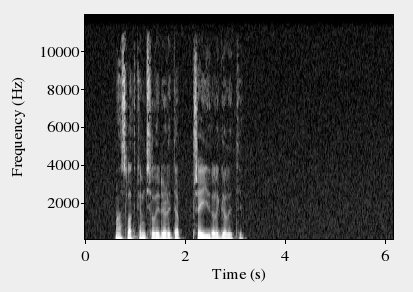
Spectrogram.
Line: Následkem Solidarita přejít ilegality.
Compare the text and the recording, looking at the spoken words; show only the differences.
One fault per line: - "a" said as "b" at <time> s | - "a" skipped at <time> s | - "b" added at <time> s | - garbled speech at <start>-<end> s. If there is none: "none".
none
